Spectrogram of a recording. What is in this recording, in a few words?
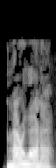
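"marijuana", British English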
